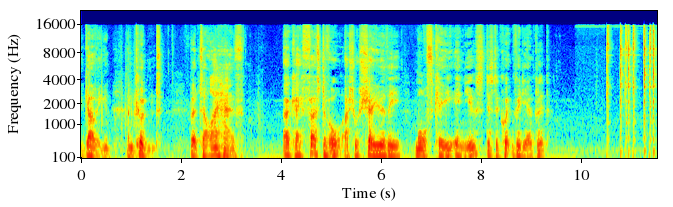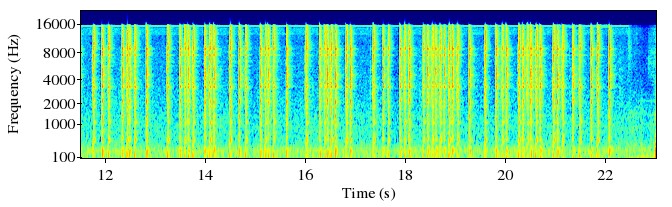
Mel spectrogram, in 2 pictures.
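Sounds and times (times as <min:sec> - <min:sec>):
morse key clicking: 0:10.5 - 0:22.2.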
